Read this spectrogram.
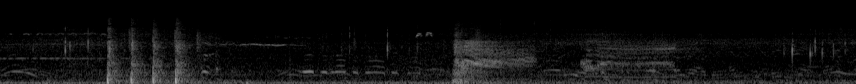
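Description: Pigeons flap their wings as a flock takes off.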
